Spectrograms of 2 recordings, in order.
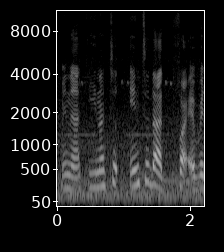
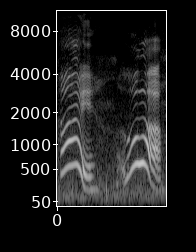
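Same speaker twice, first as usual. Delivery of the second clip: calling out; 11 semitones higher, 8 dB louder, much slower than usual. Real, not acted. Greeting a friend met on walk.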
